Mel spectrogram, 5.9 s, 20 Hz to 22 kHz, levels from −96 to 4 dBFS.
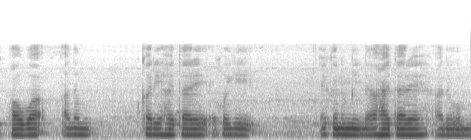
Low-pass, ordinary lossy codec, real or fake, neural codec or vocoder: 7.2 kHz; MP3, 48 kbps; real; none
